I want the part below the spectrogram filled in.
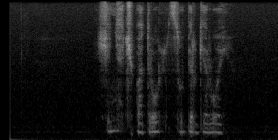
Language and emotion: Russian, sad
